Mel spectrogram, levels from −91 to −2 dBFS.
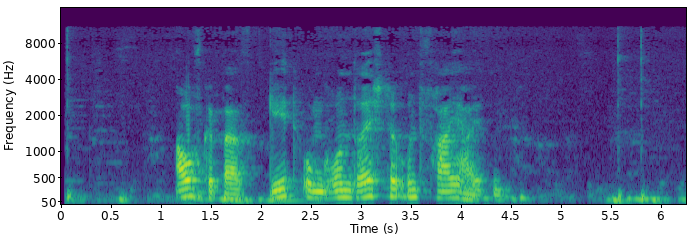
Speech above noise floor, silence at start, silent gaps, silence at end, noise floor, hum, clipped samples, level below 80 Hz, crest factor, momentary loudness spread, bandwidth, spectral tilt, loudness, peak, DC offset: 33 dB; 0.05 s; none; 0 s; -50 dBFS; none; under 0.1%; -38 dBFS; 18 dB; 20 LU; 11.5 kHz; -8 dB/octave; -18 LUFS; -2 dBFS; under 0.1%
